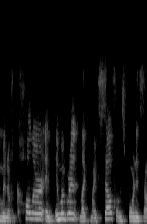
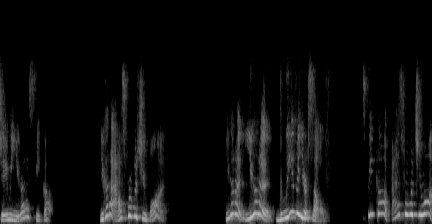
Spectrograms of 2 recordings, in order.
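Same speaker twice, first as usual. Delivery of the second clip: thick put-on Korean accent, pitched up; 6 semitones higher than usual. Retelling what mom told a latchkey kid, imitating mom's Korean accent. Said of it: "her Korean mother's thick Korean accent".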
